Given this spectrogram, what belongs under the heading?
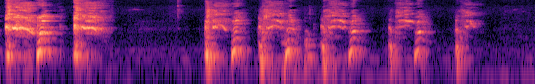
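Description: A person coughs in a quick double burst, pauses, then breaks into a longer run of about eight close, dry coughs, loud against an otherwise quiet room.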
